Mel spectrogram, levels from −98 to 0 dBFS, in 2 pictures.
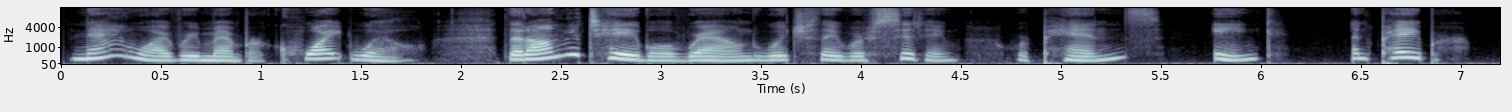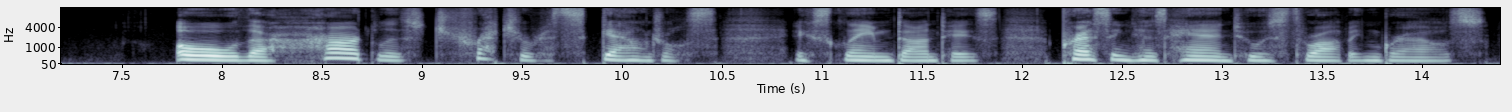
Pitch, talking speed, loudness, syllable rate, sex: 210 Hz, 140 wpm, -21 LUFS, 4.4 syllables/s, female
